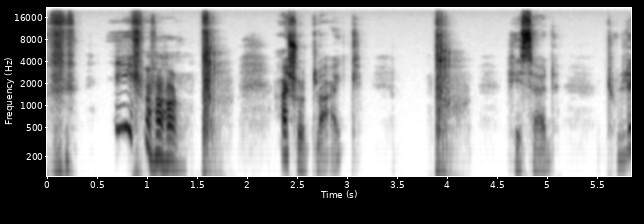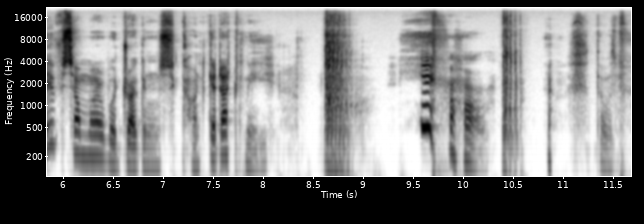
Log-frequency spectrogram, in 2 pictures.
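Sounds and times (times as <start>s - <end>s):
person imitating a horse neigh: 0.1s - 1.9s, 8.6s - 10.7s
speech: 1.0s - 1.5s, 2.3s - 3.2s, 4.6s - 8.2s, 9.6s - 11.6s
breathy voice bursts: 1.6s - 2.2s, 3.9s - 4.3s, 8.6s - 10.6s.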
